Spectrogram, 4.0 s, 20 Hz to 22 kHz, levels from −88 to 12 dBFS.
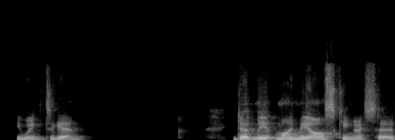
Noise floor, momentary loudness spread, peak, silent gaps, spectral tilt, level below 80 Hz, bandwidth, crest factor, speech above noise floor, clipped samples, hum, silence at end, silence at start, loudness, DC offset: -65 dBFS; 10 LU; -10 dBFS; 1.13-1.45 s, 1.51-1.79 s; -5.5 dB/octave; -66 dBFS; 12.5 kHz; 18 dB; 39 dB; under 0.1%; none; 0 s; 0.2 s; -26 LUFS; under 0.1%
